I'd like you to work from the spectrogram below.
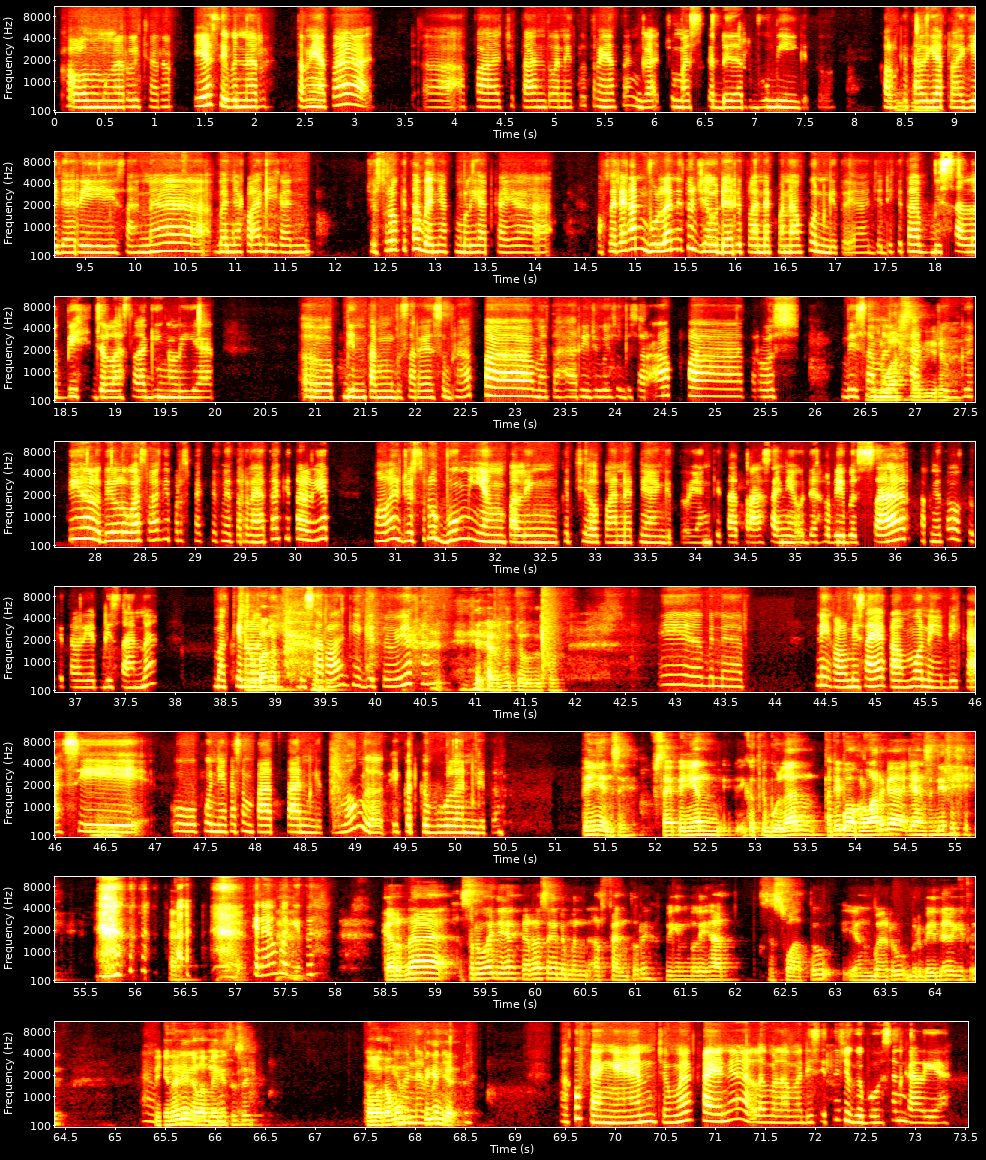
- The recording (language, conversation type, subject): Indonesian, unstructured, Bagaimana pendapatmu tentang perjalanan manusia pertama ke bulan?
- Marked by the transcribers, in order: static; other background noise; tapping; distorted speech; chuckle; background speech; laugh; laughing while speaking: "sendiri"; laugh; in English: "arventure"; "adventure" said as "arventure"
